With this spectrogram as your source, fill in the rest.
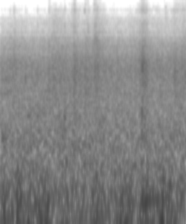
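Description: Steady wind rushes and roars across the microphone beside an azolla pond, a dense, unbroken noise with no voices.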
